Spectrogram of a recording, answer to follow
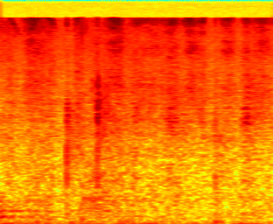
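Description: Faint scratching and ticking of chalk on a chalkboard as a word is written, in a few short strokes.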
